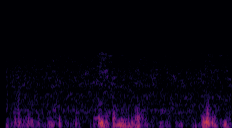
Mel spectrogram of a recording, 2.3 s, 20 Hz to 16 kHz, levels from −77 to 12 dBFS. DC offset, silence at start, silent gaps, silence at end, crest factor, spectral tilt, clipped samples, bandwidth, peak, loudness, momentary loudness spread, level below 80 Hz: under 0.1%; 0.05 s; none; 0 s; 22 dB; -9.5 dB/octave; under 0.1%; 9.4 kHz; -22 dBFS; -44 LUFS; 17 LU; -56 dBFS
